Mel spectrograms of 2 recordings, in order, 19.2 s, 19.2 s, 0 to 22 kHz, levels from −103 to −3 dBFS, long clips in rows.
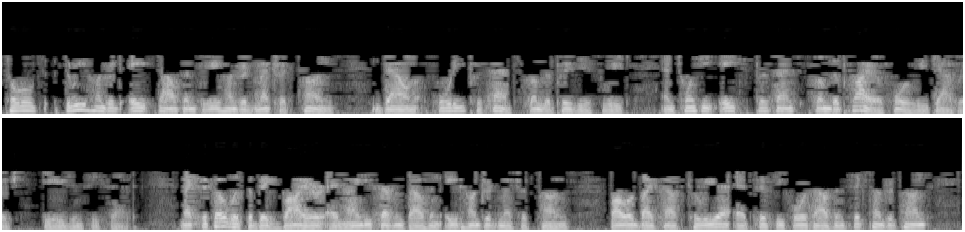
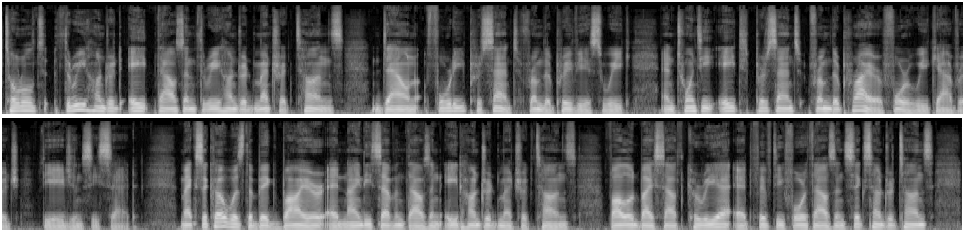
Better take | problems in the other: second | garbled, watery; badly; nothing above 3 kHz

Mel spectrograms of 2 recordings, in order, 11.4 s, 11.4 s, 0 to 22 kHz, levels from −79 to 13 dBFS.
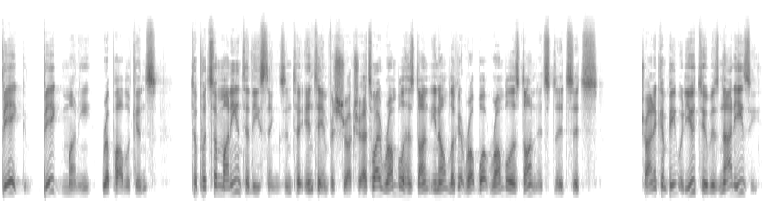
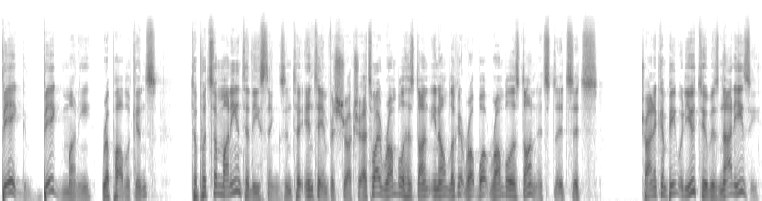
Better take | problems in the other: second | thin; somewhat; fading below 300 Hz

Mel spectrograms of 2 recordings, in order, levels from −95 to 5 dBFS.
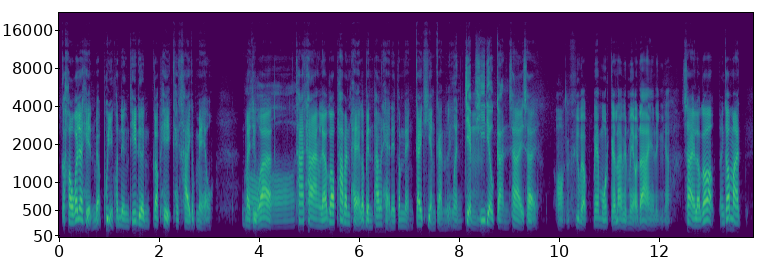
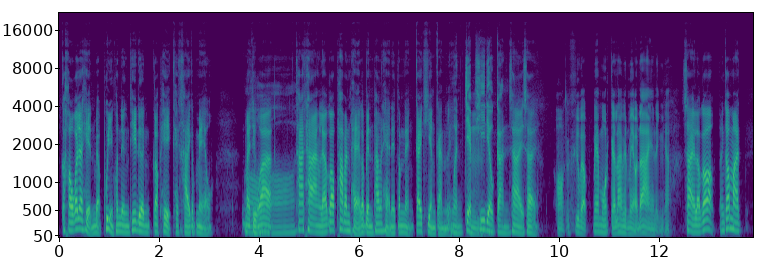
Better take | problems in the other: second | thin; very; fading below 350 Hz

